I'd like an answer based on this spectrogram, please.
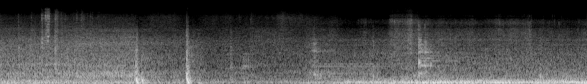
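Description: Two sharp clicks of a metal cooking utensil striking metal, about half a second apart, over a steady low rumble that grows louder from about three seconds in.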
